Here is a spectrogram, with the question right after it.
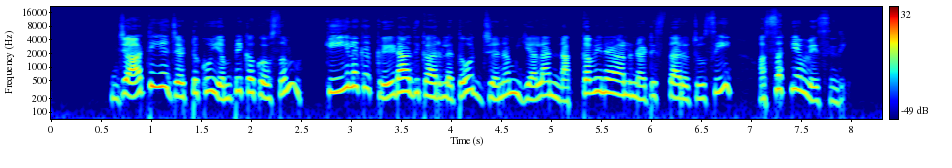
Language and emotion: Telugu, disgusted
